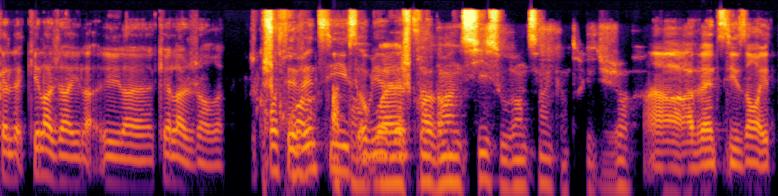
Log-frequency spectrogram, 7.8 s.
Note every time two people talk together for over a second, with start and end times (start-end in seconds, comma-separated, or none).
2.6-4.6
